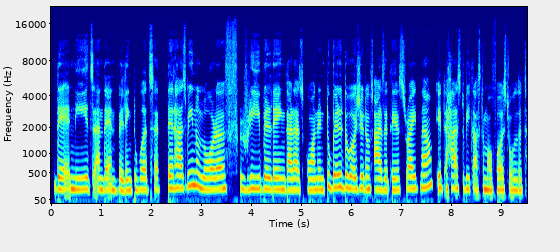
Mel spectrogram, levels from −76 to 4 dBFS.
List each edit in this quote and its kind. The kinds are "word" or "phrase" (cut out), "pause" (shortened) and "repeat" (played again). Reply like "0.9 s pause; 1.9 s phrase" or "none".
6.4 s word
